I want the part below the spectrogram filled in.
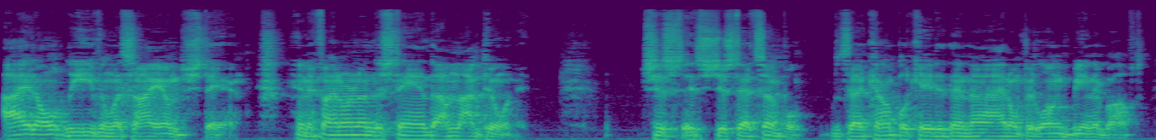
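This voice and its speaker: A man's voice: sits low, fairly quick, roomy sound. A man talking as a guest on a podcast, plainspoken and easygoing, who laughs easily. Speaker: guest real estate investor. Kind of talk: casual interview chat.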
